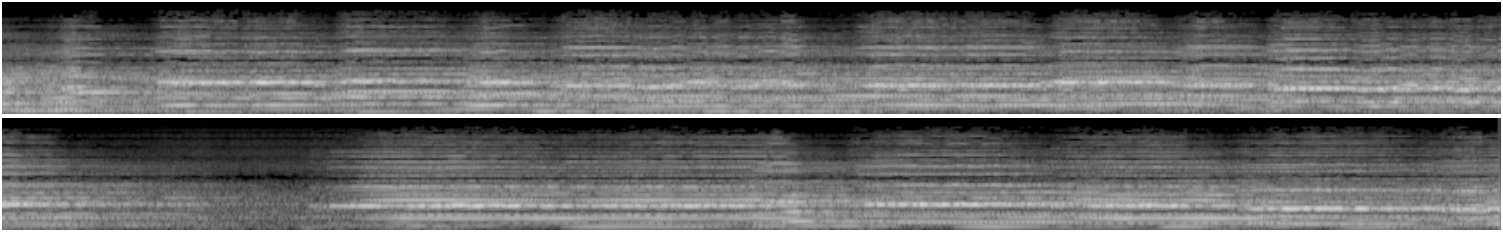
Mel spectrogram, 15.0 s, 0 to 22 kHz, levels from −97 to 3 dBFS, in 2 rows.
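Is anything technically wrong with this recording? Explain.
No, nothing stood out as technically wrong on listening.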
